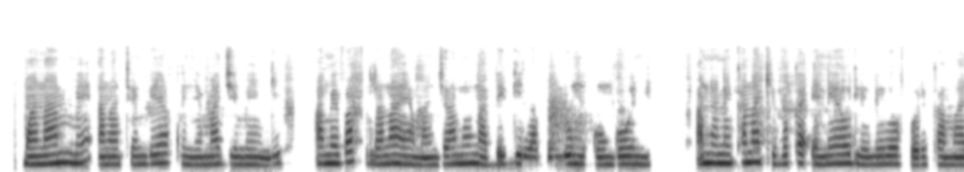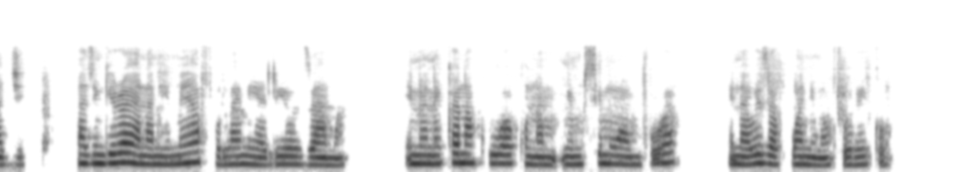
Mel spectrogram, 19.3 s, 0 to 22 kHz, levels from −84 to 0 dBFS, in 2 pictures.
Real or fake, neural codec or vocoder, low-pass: fake; vocoder, 24 kHz, 100 mel bands, Vocos; 7.2 kHz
